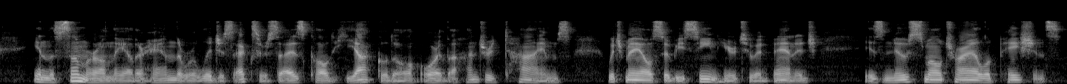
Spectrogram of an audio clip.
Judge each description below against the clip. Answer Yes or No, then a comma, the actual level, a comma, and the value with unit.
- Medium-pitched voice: No, very low, 95 Hz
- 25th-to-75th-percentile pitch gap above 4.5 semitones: No, average, 3.6 semitones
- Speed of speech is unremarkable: Yes, average, 165 wpm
